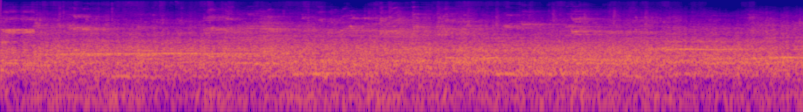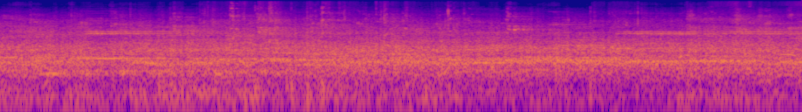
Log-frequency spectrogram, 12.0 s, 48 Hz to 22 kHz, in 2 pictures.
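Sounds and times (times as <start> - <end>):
crowd chatter: 0.0 - 12.0
basketball bouncing on court: 6.7 - 10.6.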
